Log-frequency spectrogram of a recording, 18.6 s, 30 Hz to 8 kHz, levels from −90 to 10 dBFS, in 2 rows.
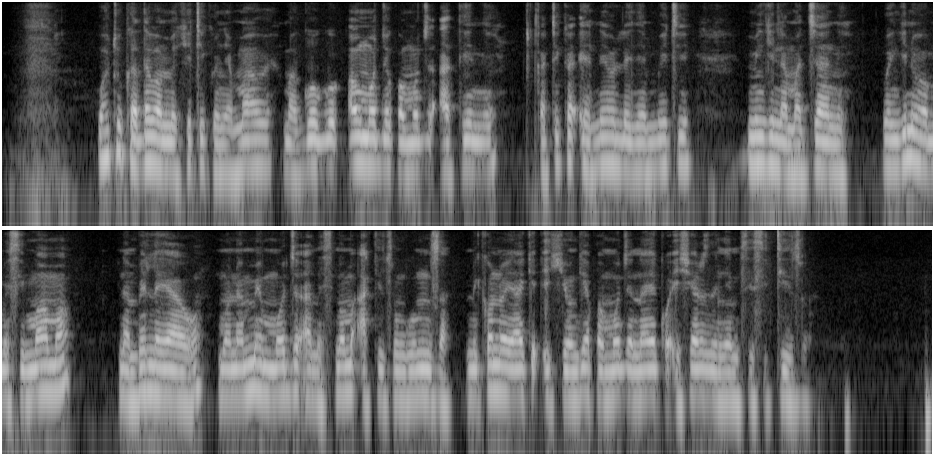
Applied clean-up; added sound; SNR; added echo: none; none; none; none.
